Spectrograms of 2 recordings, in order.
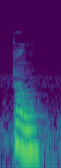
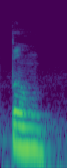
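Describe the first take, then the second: Both takes have the same delivery.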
